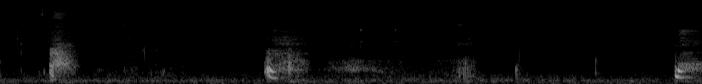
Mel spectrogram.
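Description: A toddler chewing and drinking soup straight from a small bowl tipped up to his face, with four short loud mouth sounds about two seconds apart.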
